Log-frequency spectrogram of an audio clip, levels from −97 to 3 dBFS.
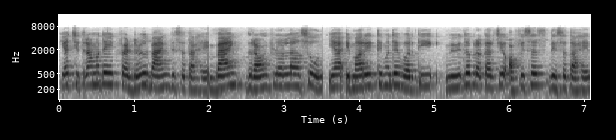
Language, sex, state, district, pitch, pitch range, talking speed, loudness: Marathi, female, Maharashtra, Pune, 230 Hz, 215-245 Hz, 185 wpm, -16 LUFS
